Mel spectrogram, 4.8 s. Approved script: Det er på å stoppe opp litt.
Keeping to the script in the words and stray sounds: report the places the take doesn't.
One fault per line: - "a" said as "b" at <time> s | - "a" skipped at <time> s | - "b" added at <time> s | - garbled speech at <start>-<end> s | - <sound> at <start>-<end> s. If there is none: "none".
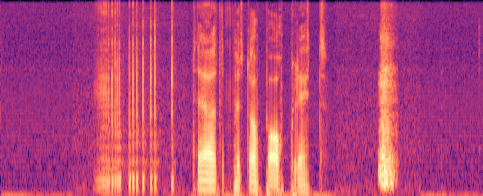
- squeak at 0.9-1.8 s
- throat clearing at 3.8-4.0 s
